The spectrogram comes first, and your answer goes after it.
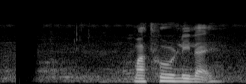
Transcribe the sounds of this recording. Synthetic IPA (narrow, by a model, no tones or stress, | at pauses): mat̪ʰuɾlilae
